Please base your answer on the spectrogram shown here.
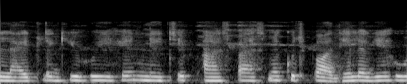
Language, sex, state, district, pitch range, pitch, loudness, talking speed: Hindi, female, Haryana, Charkhi Dadri, 175-190 Hz, 180 Hz, -17 LUFS, 175 wpm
